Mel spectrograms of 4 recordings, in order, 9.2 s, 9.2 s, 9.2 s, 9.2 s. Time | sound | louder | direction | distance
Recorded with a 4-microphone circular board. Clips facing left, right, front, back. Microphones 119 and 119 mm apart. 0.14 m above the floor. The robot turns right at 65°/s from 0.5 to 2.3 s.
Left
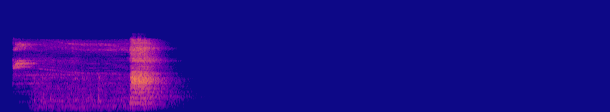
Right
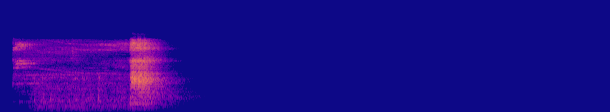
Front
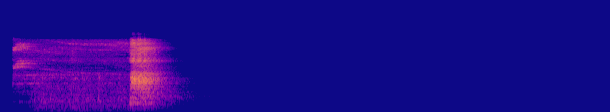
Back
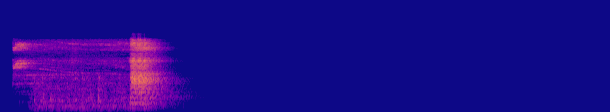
0.2 | a drill | left 2 dB, back 3 dB | 65° right | 0.9 m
